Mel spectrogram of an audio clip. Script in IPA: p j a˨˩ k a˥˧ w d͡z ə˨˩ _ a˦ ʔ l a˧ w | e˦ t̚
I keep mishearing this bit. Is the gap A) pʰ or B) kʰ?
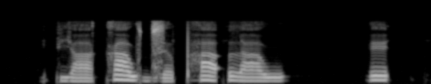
A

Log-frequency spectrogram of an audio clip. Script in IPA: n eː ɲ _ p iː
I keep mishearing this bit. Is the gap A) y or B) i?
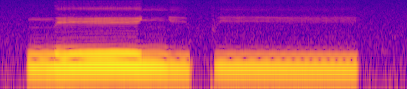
B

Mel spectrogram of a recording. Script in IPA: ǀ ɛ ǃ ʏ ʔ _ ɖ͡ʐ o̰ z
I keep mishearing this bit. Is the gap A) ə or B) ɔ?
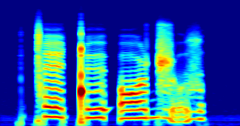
B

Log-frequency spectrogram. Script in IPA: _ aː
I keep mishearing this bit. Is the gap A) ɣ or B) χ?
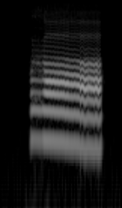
A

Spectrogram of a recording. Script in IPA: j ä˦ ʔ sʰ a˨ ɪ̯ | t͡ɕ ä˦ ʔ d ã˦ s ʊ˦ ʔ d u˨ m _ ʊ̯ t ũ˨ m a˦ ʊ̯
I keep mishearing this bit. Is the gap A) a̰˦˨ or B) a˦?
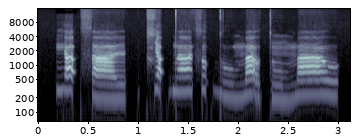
A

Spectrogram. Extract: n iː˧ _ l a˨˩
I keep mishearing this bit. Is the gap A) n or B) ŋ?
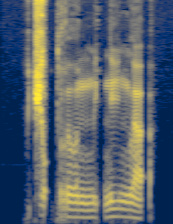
B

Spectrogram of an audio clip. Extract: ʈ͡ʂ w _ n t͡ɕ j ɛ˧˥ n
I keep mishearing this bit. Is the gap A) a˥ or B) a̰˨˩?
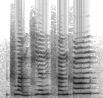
B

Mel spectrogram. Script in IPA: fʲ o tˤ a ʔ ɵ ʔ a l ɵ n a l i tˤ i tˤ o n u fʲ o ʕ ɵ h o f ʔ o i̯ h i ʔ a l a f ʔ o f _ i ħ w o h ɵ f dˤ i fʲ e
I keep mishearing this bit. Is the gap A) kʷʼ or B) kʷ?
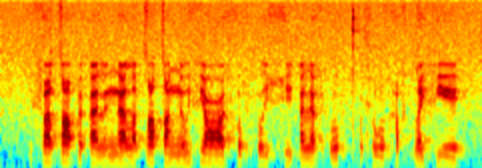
A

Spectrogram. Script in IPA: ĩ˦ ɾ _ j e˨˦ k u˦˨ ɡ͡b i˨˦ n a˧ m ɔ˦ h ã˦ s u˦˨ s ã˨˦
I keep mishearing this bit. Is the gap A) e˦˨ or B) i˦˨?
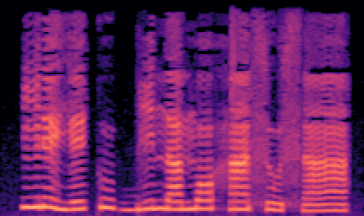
A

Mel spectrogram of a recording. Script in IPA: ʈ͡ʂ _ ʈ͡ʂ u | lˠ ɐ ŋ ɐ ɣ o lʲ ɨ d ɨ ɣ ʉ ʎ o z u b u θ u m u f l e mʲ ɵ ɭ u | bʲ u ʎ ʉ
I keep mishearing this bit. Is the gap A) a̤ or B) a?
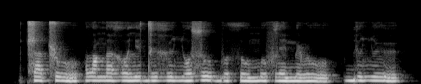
B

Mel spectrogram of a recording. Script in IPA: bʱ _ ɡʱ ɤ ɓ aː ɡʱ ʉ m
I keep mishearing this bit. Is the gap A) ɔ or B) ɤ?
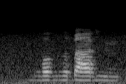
A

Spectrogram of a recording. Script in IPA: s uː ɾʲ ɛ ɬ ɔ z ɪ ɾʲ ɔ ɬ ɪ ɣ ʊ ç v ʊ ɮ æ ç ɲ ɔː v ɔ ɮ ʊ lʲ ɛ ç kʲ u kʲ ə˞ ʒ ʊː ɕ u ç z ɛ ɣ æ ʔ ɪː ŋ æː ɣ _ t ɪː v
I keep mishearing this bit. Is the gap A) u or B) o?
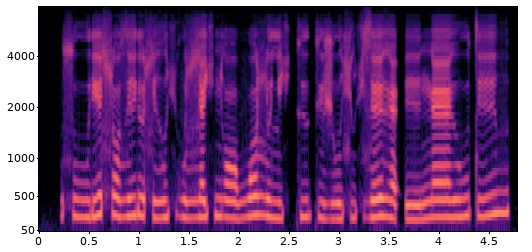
A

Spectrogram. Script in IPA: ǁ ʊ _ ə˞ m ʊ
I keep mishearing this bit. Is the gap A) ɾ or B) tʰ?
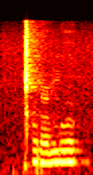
A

